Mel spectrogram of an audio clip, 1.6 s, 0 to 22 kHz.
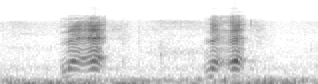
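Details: The first goat kid of the year gives two short, high, quavering bleats about 0.7 seconds apart, each with a wavering, tremulous pitch, over a low background rumble.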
